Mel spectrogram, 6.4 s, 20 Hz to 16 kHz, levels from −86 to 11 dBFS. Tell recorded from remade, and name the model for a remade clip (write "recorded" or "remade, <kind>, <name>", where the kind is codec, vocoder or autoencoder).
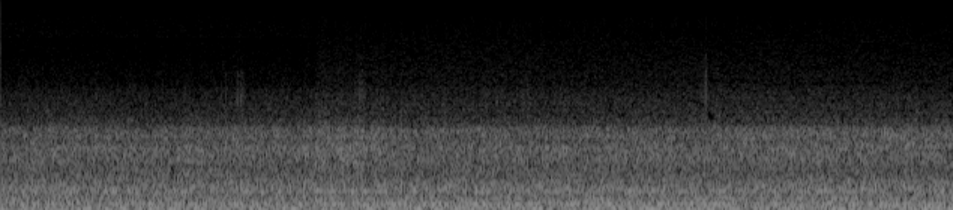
recorded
